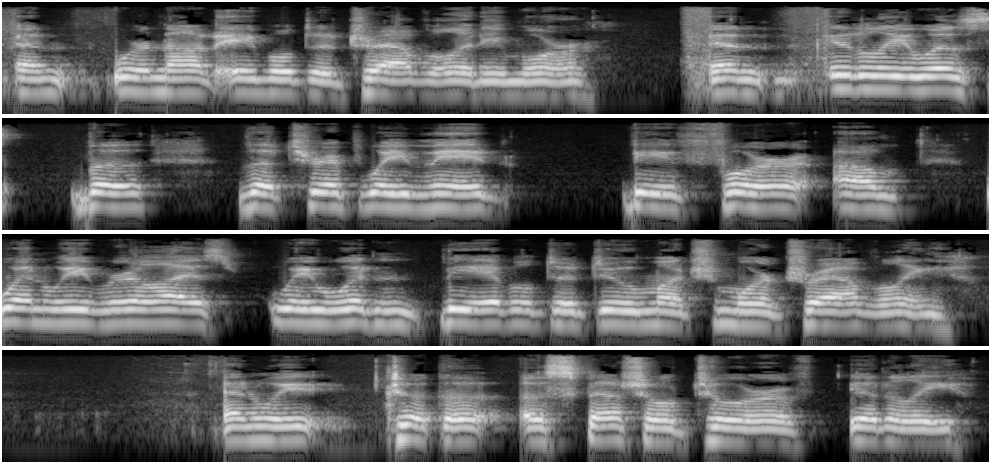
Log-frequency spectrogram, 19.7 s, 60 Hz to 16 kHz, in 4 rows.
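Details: Adult woman diagnosed in 2020 with progressive supranuclear palsy, a progressive incurable neurological disease, with hesitations; hypokinetic-spastic dysarthria with word repetitions.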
